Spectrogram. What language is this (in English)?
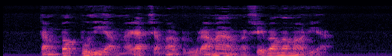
Catalan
